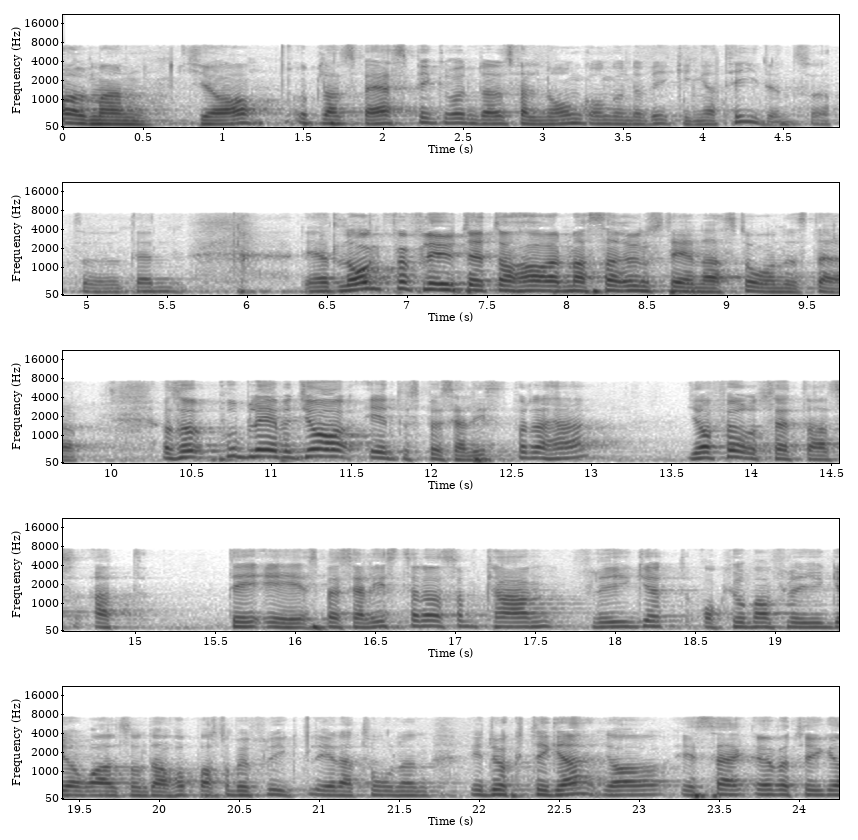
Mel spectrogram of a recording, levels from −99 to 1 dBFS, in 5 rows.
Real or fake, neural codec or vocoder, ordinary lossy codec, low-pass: real; none; none; 7.2 kHz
